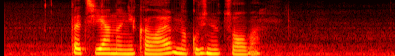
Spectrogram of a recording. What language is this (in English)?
Russian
